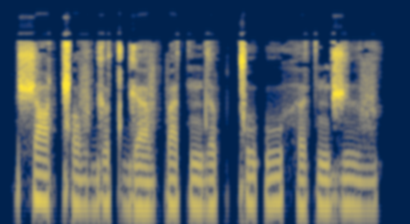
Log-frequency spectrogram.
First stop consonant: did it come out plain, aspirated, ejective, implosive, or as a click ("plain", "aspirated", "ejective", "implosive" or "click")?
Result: click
